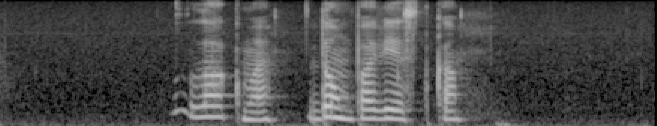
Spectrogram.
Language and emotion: Russian, neutral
